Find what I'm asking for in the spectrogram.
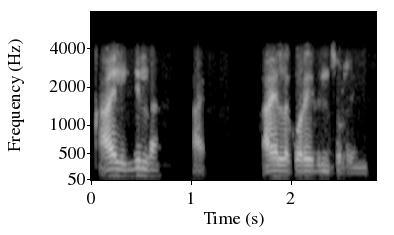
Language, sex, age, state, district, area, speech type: Tamil, male, 30-45, Tamil Nadu, Chengalpattu, rural, conversation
